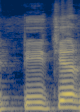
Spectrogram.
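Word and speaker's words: teacher: इसे देखिए टीचर नहीं, इसे टीचर मत पढ़ना, ठीक है दोस्तों। इसका करेक्ट प्रोनाउंसिएशन दोस्तों आप समझते थे कि क्या है, टीचर, लेकिन टीचर नहीं है, टीचर नहीं है, इसका करेक्ट प्रोनाउंसिएशन क्या है, टीचर, टीचर, आ की साउंड आपको देना है, टीचर, फादर, टीचर, ठीक है दोस्तों।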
